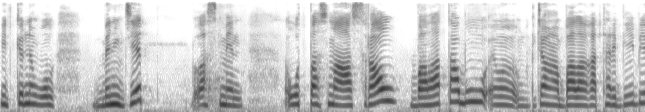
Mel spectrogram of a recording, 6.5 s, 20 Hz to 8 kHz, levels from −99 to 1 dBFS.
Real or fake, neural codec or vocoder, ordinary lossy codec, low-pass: fake; codec, 16 kHz, 4 kbps, X-Codec, WavLM features, trained on Multilingual LibriSpeech; none; 7.2 kHz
